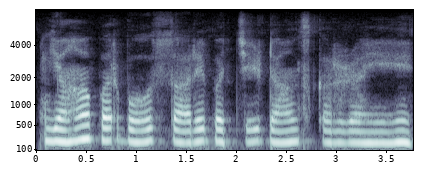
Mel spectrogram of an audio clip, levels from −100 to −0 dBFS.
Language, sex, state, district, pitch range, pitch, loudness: Hindi, female, Madhya Pradesh, Bhopal, 195-215 Hz, 205 Hz, -15 LUFS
